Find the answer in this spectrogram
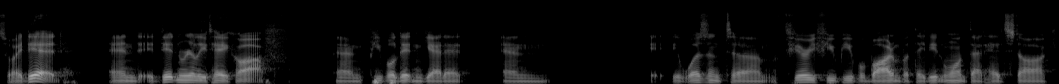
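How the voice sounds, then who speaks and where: A man speaks in a Canadian accent with a very deep, low pitch. His intonation stays fairly even. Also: fairly slow pace. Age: 50s. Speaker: guitar builder. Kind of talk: casual interview chat.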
